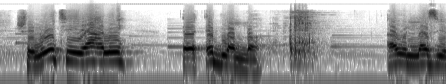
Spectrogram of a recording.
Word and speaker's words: شنوتي: بعض اللي هو التي، فيبقى شي نو تي اللي هي ايه بقى؟ شنو ده، هو ده اسم شنوتي. شنوتي يعني ابن الله او الذي لله، شي نو تي.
